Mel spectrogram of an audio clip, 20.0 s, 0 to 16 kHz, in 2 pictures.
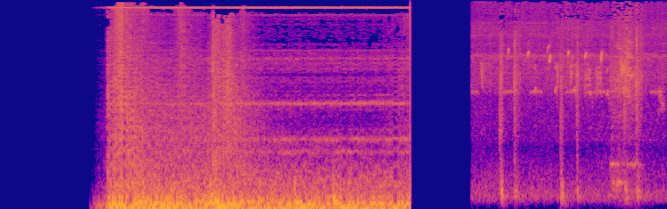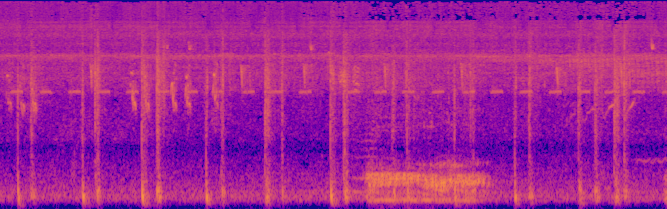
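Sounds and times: birds chirping: 7.1 - 20.0
elephant footfalls: 7.4 - 19.7.

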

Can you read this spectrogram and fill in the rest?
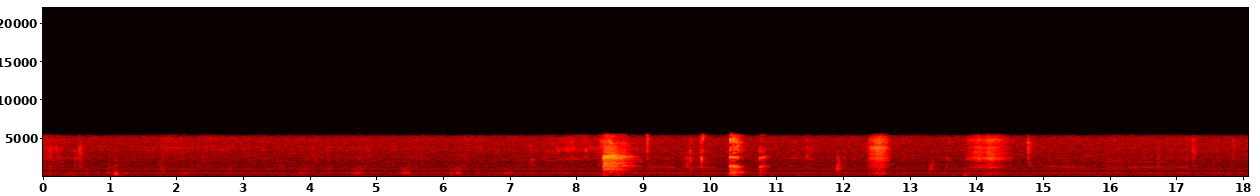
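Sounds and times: man burping: 8.4 - 9.0, 10.3 - 10.9.

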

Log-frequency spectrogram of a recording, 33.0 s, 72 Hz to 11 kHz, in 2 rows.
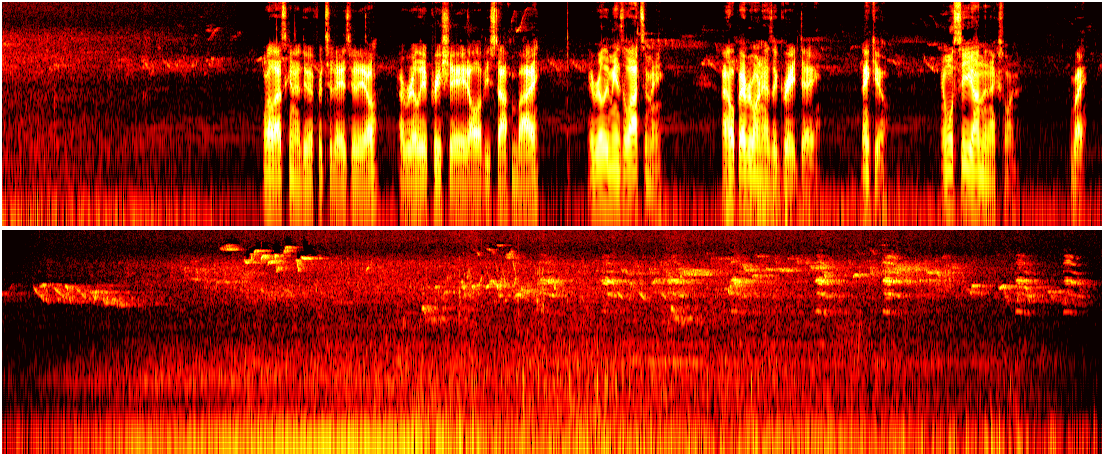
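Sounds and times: birds chirping and trilling: 0.0 - 33.0
steady low rumble: 0.0 - 33.0.

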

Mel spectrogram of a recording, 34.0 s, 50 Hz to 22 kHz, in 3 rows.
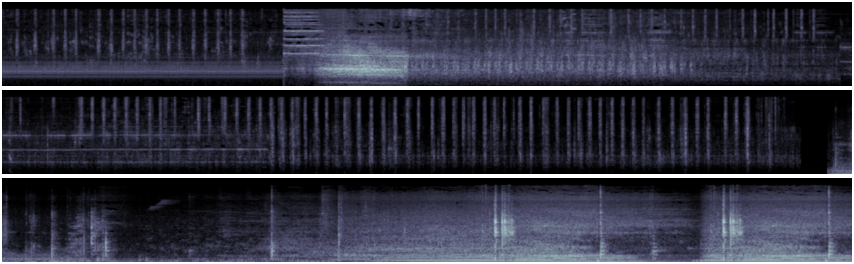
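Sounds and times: hand saw cutting bamboo: 0.0 - 3.4, 12.4 - 21.5.

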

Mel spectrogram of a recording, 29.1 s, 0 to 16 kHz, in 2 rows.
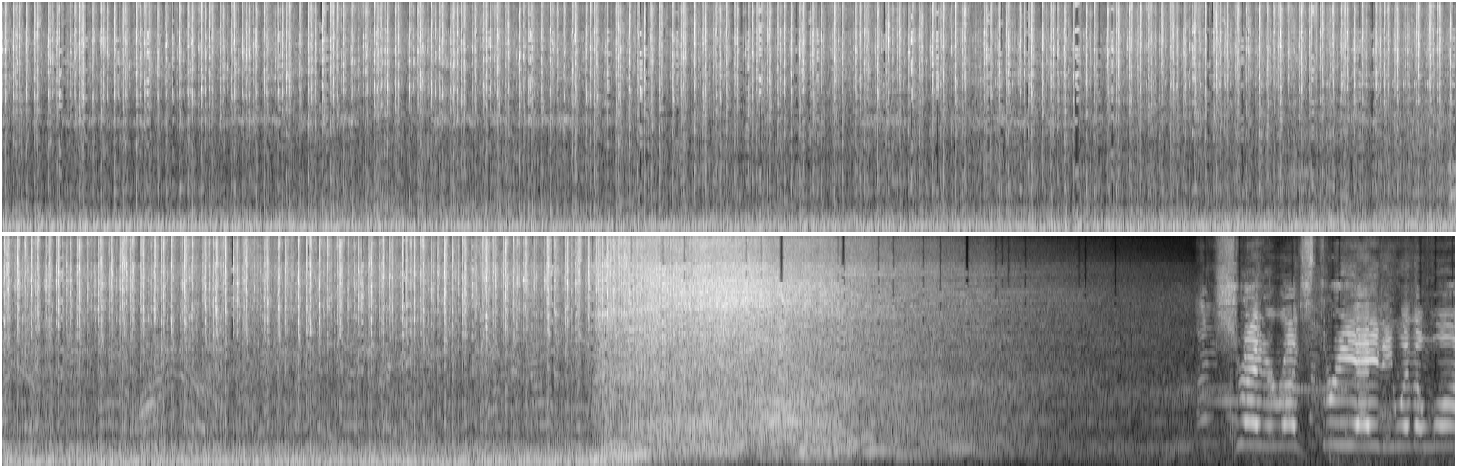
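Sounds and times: engine idling loudly: 0.0 - 21.5.

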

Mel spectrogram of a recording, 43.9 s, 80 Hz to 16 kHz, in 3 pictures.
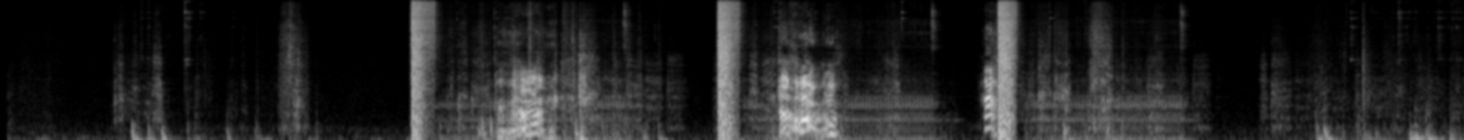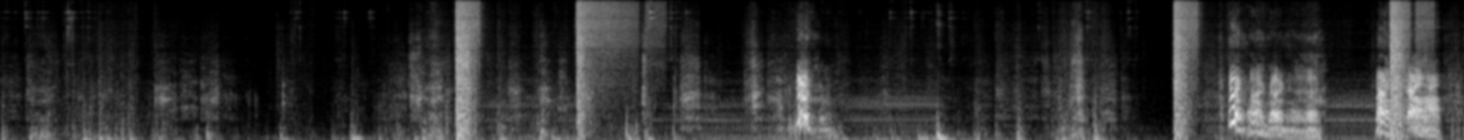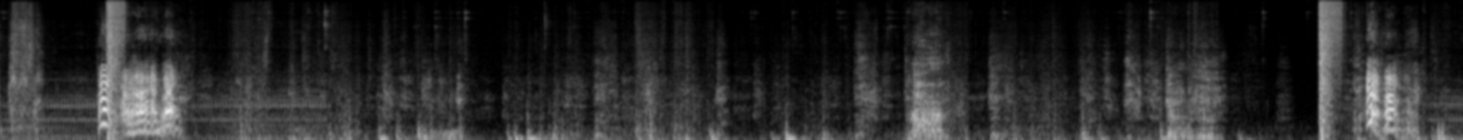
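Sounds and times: dog barking and yowling: 7.6 - 9.0, 22.1 - 23.6, 26.8 - 32.4, 42.8 - 43.9.

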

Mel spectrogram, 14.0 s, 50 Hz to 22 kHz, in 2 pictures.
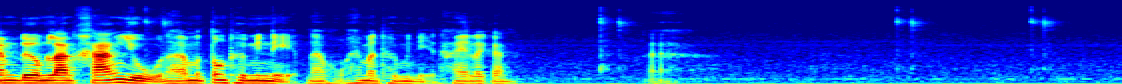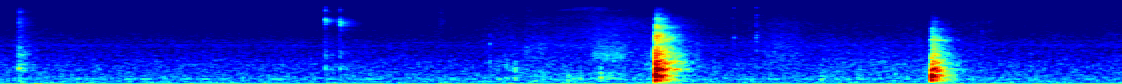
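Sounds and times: computer mouse clicks: 3.7 - 4.0, 5.5 - 7.3, 9.0 - 9.3.

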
